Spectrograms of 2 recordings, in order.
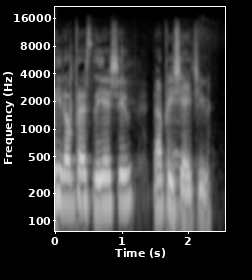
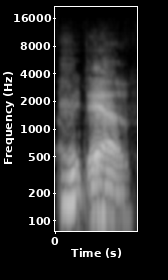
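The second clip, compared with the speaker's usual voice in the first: ordinary talk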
